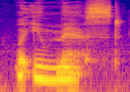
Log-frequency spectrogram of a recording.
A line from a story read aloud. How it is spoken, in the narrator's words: says softly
